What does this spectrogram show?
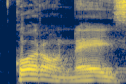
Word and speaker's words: coronéis: Coronéis, aqui, coronéis, aqui eu já tenho uma palavra oxítona, a sílaba forte é a última.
